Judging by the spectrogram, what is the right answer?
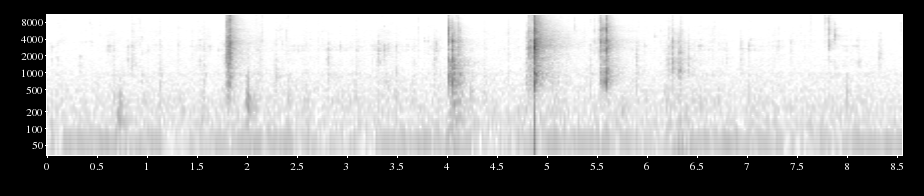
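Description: Cooked crab leg shell cracked and snapped apart by hand: about six sharp, separate cracks spread out, the loudest about five seconds in.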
